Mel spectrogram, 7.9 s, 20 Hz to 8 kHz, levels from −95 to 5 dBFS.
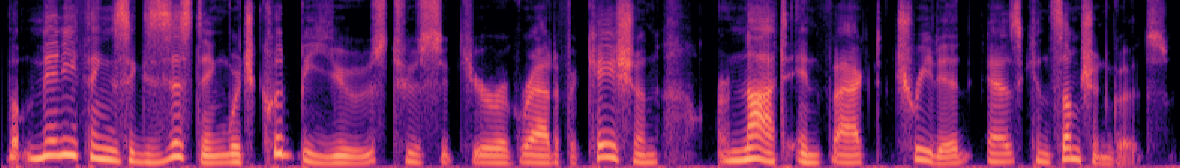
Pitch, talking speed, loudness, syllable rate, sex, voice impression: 155 Hz, 150 wpm, -20 LUFS, 4.6 syllables/s, male, masculine, very adult-like, slightly muffled, fluent, slightly refreshing, sincere, slightly elegant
